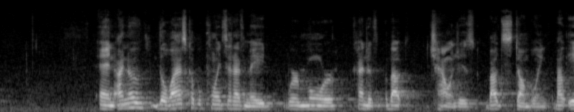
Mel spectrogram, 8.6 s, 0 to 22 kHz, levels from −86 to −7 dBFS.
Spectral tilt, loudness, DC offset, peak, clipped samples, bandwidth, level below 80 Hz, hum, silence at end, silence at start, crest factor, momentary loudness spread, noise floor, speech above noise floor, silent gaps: -4.5 dB/octave; -33 LUFS; under 0.1%; -12 dBFS; under 0.1%; 16 kHz; -66 dBFS; none; 0 s; 1.45 s; 20 dB; 10 LU; -60 dBFS; 28 dB; none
